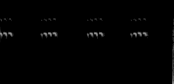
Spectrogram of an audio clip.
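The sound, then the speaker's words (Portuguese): Crickets chirp in four quick, evenly spaced bursts of high, pulsing trills, clear against silence, ending with a brief burst of noise. “Saem 10 grilos da verde alface.”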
